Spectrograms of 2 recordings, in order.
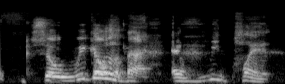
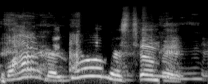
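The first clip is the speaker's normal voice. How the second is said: higher mock panicked whine; 6 semitones higher than usual. Recalling fear during the match, mock panic. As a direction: whine it like a scared rookie. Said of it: "I was like".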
